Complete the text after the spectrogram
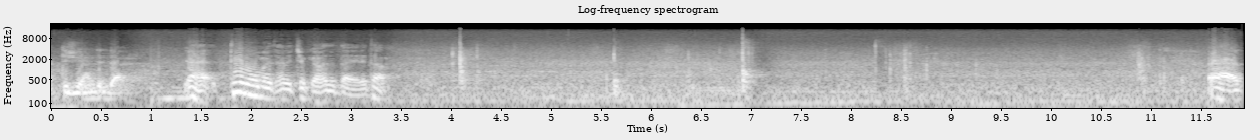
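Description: A middle-aged man talks into a telephone handset.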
